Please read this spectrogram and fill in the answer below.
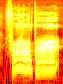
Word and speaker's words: فرطا: فرطا را مفخم هست چون ضمه داره. فرطا و تا هم از حروف استعلاء است غلیظ تلفظ میشه. الف هم تابع تا غلیظ تلفظ میشه.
